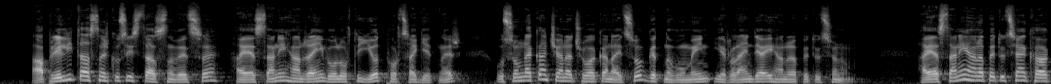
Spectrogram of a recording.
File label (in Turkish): Ermenice Erkek; seslendirme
